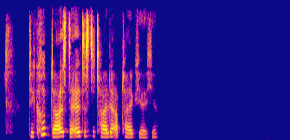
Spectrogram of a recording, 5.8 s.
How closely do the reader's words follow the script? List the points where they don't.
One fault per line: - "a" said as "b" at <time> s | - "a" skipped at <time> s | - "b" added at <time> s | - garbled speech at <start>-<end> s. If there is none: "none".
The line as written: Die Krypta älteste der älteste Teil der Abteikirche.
- "älteste" said as "ist" at 1.2 s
